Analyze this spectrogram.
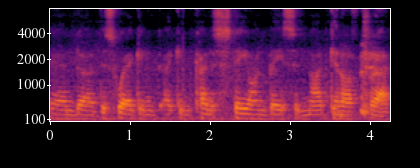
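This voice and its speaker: A soft-spoken man talks in a space with audible room echo. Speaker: surgeon, division chief. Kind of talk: lecture. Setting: seminar room with live audience.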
